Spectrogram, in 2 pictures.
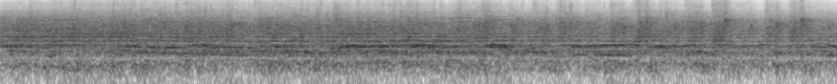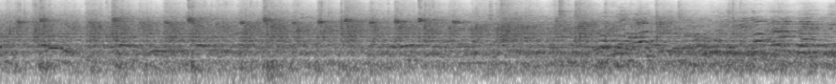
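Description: Several performers' voices going at once, loud and continuous, echoing in a large hall.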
